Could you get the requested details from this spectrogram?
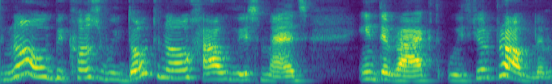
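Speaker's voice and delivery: ordinary delivery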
